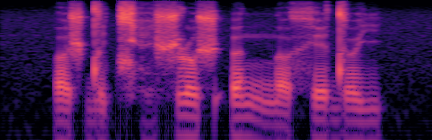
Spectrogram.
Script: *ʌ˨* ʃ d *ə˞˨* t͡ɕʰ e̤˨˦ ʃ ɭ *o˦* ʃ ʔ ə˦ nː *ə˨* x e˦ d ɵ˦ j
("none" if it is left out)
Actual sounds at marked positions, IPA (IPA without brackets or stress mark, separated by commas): ʌ˨, ə˨, o˦, ʌ˨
